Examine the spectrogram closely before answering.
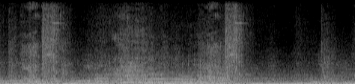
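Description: A troll roars and growls.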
